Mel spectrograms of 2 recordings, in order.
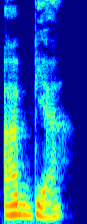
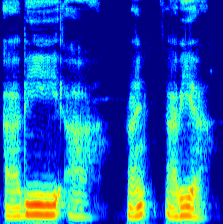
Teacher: these vowel letters, do not form a diphthong. You hear two distinct vowels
